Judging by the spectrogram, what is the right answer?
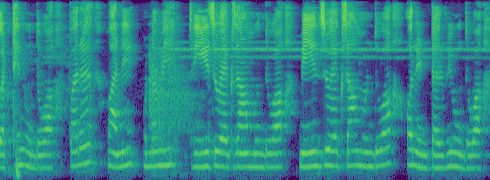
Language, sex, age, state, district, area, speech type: Sindhi, female, 18-30, Madhya Pradesh, Katni, rural, spontaneous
